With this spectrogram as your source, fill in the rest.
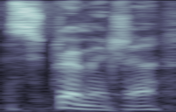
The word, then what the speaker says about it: Scrimgeour: We have kind of eventually reached consensus on how to say his name, and we're going with Scrimmager.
